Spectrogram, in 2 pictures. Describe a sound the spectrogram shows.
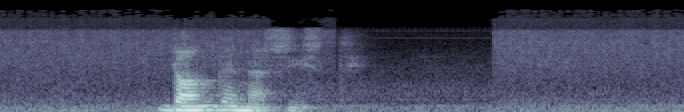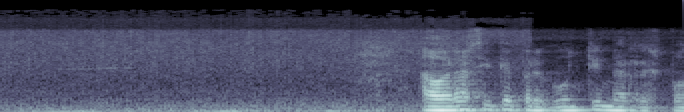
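A middle-aged man speaks briefly and calmly over an online call.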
